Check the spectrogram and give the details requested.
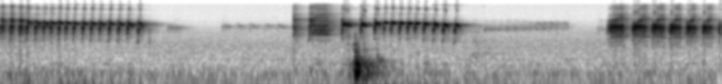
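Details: Grey-cheeked bulbul in a training recording of fast, dense mbeset and ngepik song: rapid buzzy trills around a high pitch in bursts of about one and a half seconds, separated by short pauses and softer notes.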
